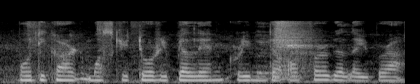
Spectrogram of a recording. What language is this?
Manipuri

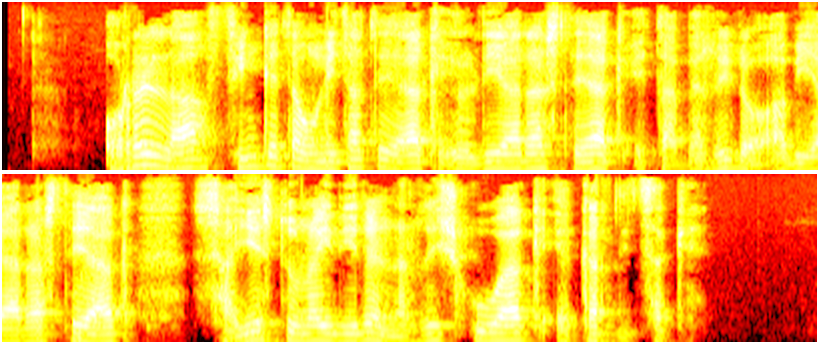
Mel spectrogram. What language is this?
Basque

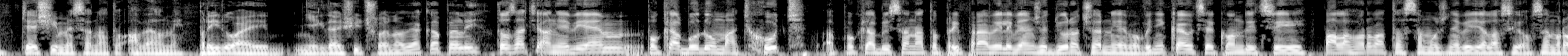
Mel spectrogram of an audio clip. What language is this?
Slovak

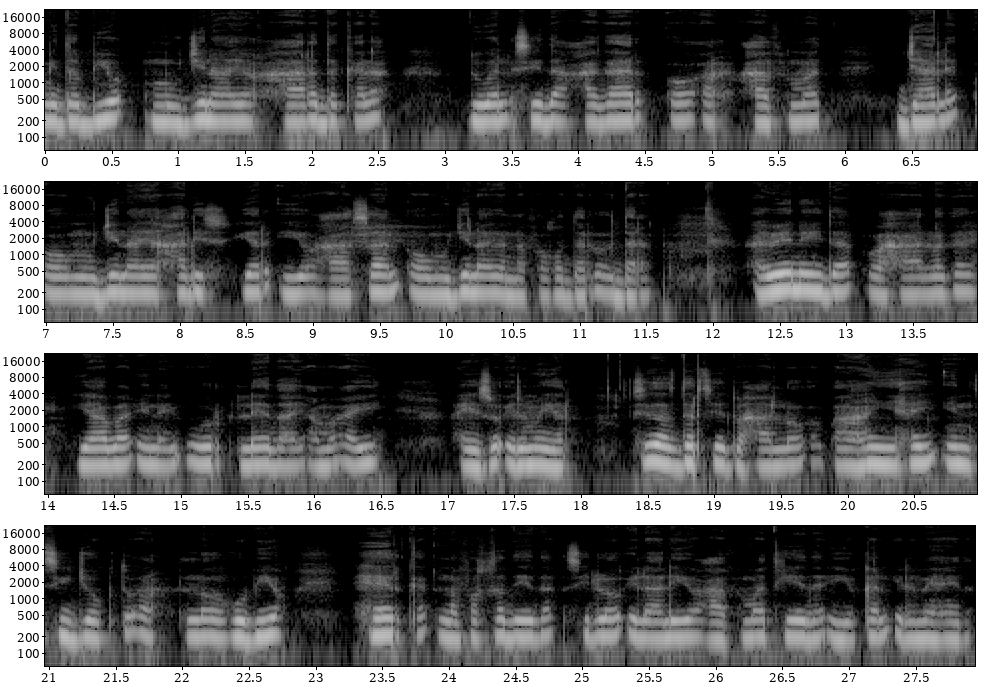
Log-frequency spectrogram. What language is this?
Somali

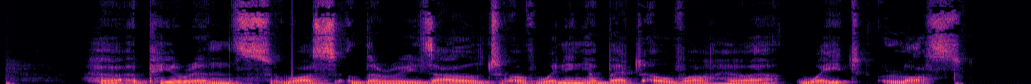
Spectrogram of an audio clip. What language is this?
English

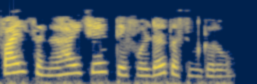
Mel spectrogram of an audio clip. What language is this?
Gujarati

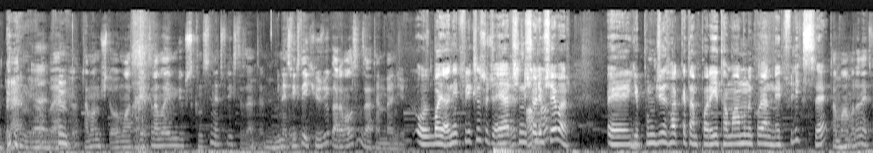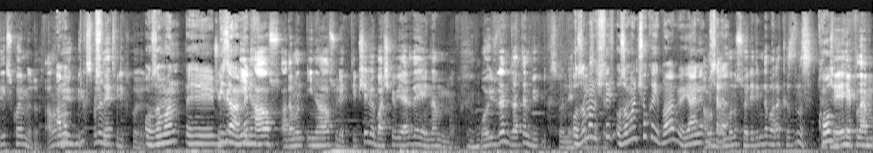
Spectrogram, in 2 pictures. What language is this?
Turkish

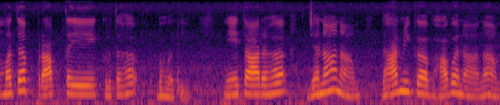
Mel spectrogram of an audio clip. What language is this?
Sanskrit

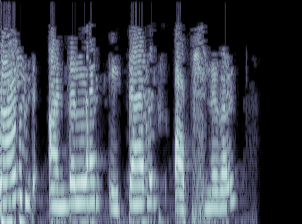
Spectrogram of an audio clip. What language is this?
Malayalam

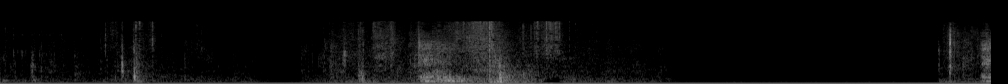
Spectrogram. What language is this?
English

